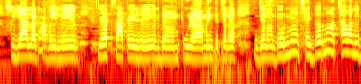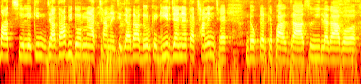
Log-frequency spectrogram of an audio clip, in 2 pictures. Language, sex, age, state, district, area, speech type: Maithili, female, 18-30, Bihar, Araria, urban, spontaneous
